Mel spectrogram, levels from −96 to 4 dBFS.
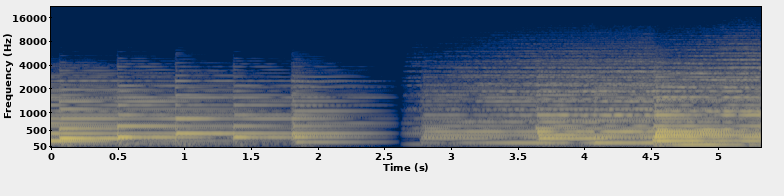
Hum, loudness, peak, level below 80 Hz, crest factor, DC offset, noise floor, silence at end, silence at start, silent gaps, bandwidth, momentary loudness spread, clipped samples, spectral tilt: none; -27 LUFS; -10 dBFS; -64 dBFS; 16 dB; under 0.1%; -50 dBFS; 0 s; 0 s; none; 8.6 kHz; 15 LU; under 0.1%; -8 dB/octave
